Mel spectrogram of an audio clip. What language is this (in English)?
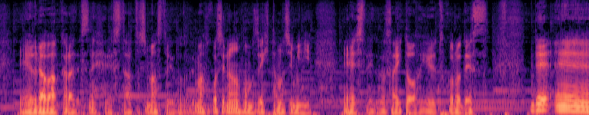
Japanese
